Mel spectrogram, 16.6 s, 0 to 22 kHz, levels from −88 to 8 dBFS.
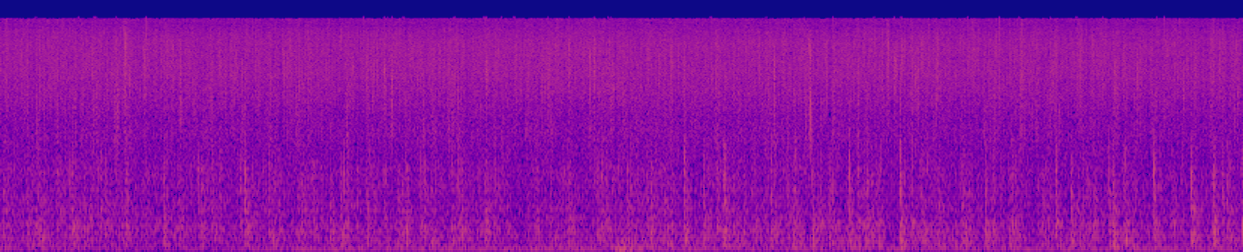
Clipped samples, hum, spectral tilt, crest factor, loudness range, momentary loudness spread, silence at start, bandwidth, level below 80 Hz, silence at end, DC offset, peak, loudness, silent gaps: under 0.1%; none; -0.5 dB/octave; 24 dB; 0 LU; 1 LU; 0 s; 17 kHz; -54 dBFS; 0 s; under 0.1%; -10 dBFS; -31 LUFS; none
